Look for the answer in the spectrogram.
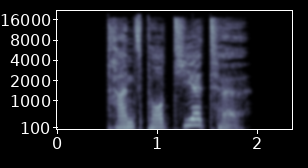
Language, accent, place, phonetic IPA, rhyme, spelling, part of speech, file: German, Germany, Berlin, [ˌtʁanspɔʁˈtiːɐ̯tə], -iːɐ̯tə, transportierte, adjective / verb, De-transportierte.ogg
- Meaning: inflection of transportieren: 1. first/third-person singular preterite 2. first/third-person singular subjunctive II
